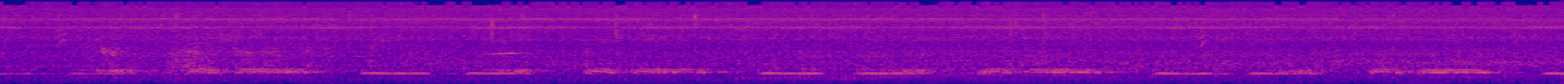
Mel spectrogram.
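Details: Morning calls of an Oriental turtle dove perched on an antenna, a deep rhythmic coo sequence of short doubled notes and longer hoarse phrases cycling evenly through the recording, with light distant clicks behind.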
